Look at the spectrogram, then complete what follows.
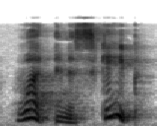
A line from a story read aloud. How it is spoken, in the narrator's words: exclaimed Matilda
